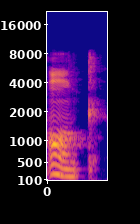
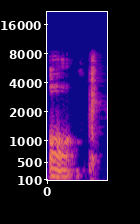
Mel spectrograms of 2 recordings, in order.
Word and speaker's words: ankh: This is an Ankh. Now, it's spelled out A-N-K-H. It's not Ankh. It's not Ankh. It's Ankh. And that's how the Egyptians pronounce it.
